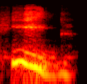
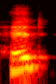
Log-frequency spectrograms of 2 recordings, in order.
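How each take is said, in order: First: The word is said with an Australian vowel. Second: The word is said with a New Zealand vowel. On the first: "Whereas the Australians, it's up here, they say heed" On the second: "here's the New Zealand HID vowel"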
